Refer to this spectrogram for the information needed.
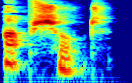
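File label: "upshot", British English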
